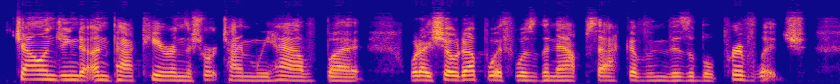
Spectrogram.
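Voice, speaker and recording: Dry and close with no echo, a woman speaks with a slight Pacific Northwest accent at a fairly low pitch and with fairly even intonation. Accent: mild Pacific Northwest. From US Pacific Northwest, Washington state. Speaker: learning and development professional, event founder. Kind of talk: interview conversation.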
